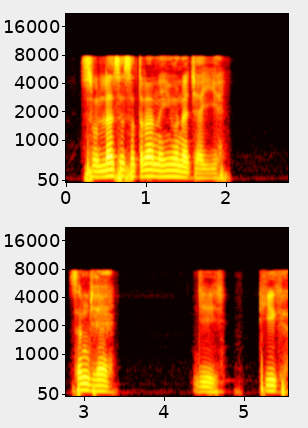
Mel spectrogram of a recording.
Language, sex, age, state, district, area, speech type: Urdu, male, 18-30, Bihar, Gaya, urban, spontaneous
